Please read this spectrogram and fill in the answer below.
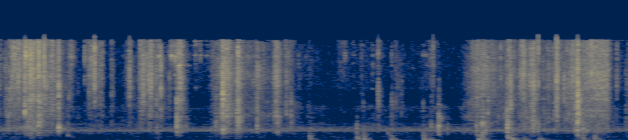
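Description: Newspaper packing crinkling and rustling in short, irregular crackles as hands tug at it, busiest in the second half.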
